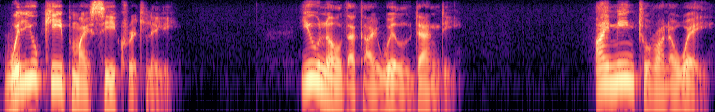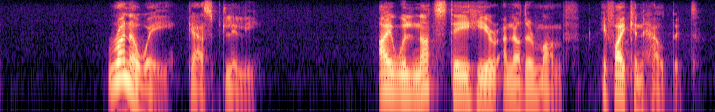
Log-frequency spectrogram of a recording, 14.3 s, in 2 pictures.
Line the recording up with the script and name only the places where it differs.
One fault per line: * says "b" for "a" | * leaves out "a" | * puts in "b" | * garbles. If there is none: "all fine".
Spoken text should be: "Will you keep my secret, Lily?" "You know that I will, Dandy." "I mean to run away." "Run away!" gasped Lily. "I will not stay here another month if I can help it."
all fine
